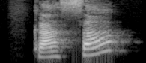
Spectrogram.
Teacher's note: con el ceseo, las 2 palabras se pronuncian con S, como en América Latina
